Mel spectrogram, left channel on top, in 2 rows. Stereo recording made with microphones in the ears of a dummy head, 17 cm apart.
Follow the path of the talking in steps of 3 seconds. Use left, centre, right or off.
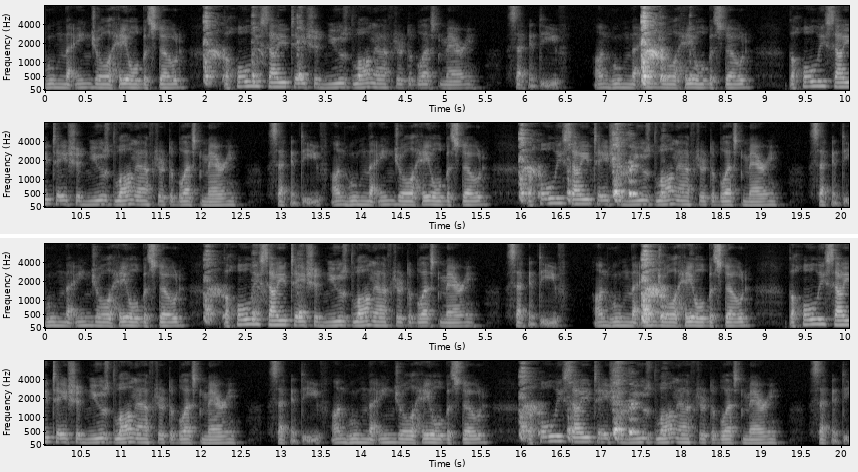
centre, right, right, centre, left, left, left.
